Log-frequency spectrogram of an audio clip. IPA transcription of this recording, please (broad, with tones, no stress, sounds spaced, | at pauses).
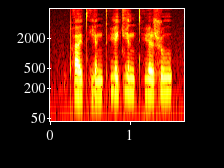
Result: pʰ a˧˥ ɪ̯ t̪ʰ j ɛ˧˥ n pʰ ɥ ɛ˥ t͡ɕ ɥ ɛ˥˧ n t̪ʰ ɥ ɛ˥˩ ʂ u˥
